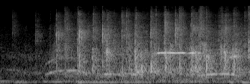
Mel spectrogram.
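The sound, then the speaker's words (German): An audience votes by applause on a question, breaking into clapping after a brief lull, a dense patter of many hands that grows fuller and keeps going steadily, with faint voices underneath. “Bitte mit Applaus abstimmen.”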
